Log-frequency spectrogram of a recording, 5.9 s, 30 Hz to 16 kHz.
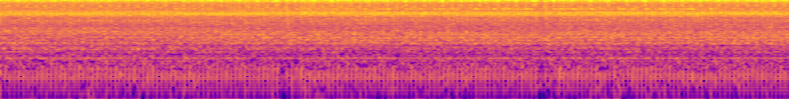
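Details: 2000 Kia Sephia: rough, lumpy idle about three beats a second with occasional stumbles; cylinder misfiring at idle, spark plug suspected, not confirmed.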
